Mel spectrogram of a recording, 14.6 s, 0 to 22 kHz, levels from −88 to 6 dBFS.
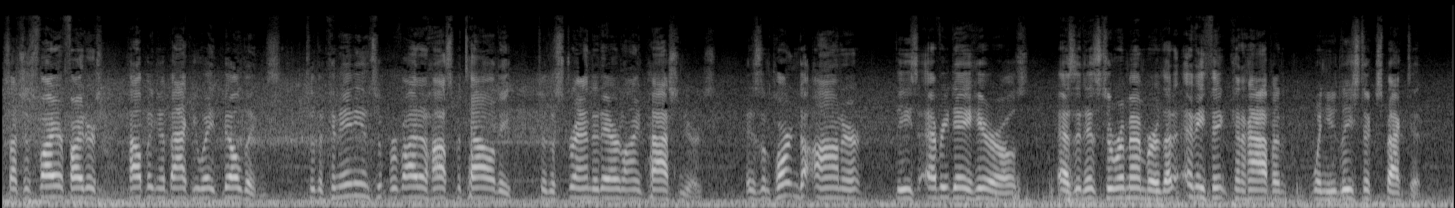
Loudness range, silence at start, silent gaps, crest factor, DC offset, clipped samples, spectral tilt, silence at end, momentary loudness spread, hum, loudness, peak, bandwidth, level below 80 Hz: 3 LU; 0 s; none; 16 dB; under 0.1%; under 0.1%; -6 dB/octave; 0 s; 11 LU; none; -22 LUFS; -4 dBFS; 15 kHz; -32 dBFS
